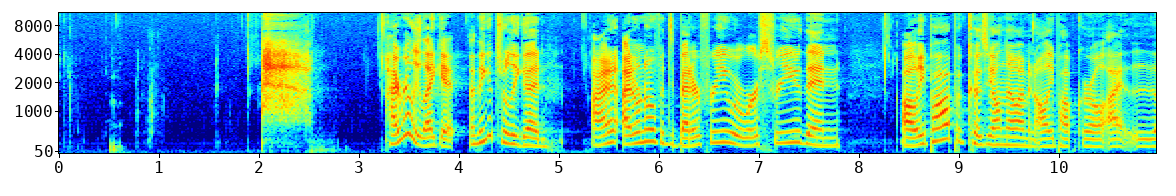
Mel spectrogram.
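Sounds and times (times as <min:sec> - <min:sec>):
loud breathy slurp from a bottle of drink: 0:00.0 - 0:01.1
faint mouth clicks: 0:01.6 - 0:02.7
speech: 0:03.3 - 0:10.9.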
